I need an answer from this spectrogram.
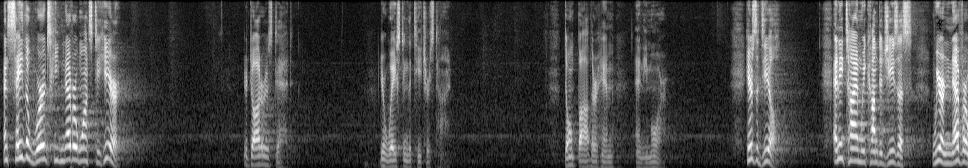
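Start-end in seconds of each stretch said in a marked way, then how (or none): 4.9-13.3 hushed bad news. Messengers bring news of death.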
